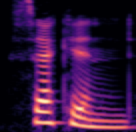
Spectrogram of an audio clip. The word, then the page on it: second: sékənd; セコンド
